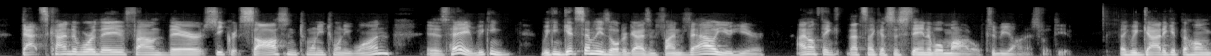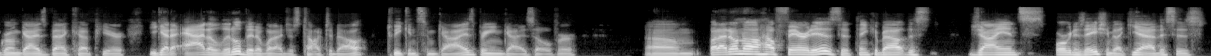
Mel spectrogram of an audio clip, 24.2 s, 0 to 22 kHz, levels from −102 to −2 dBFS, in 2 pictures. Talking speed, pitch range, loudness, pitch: 225 wpm, 105-140 Hz, -21 LUFS, 125 Hz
